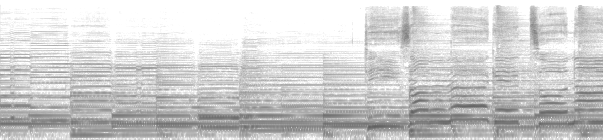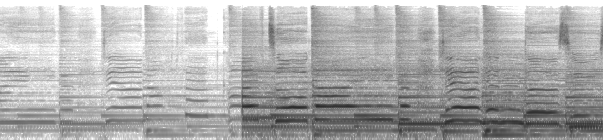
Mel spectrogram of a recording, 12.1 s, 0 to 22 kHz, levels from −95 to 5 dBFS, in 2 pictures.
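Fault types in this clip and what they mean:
One channel inverted: From the start to about 8.45 s, the sound collapses when heard summed to mono, dropping by about 21 dB and turning faint, with the centred, solid part of the mix largely gone. That points to one side of the stereo pair likely having its polarity flipped, so the material common to both channels cancels and only the difference between left and right is left behind. After 8.45 s the full, solid sound returns.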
